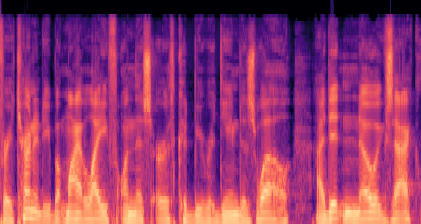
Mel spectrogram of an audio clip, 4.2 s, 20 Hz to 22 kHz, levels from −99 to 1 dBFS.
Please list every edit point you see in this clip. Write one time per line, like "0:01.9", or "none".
0:03.0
